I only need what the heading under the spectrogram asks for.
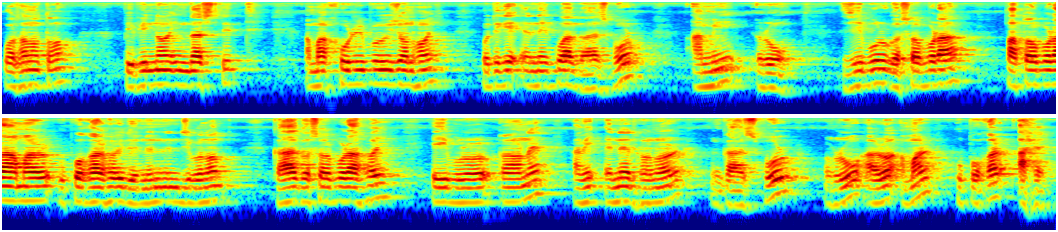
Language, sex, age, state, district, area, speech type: Assamese, male, 60+, Assam, Darrang, rural, spontaneous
